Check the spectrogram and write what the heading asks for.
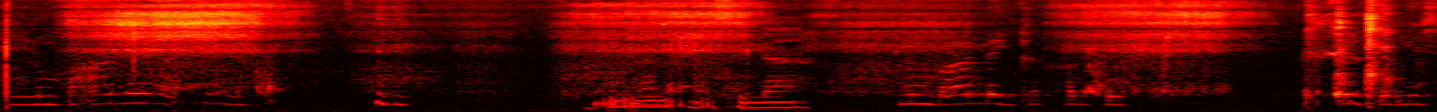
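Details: Loud, rough, droning snores from more than one sleeper overlapping and alternating, with quieter pauses between; snoring.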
